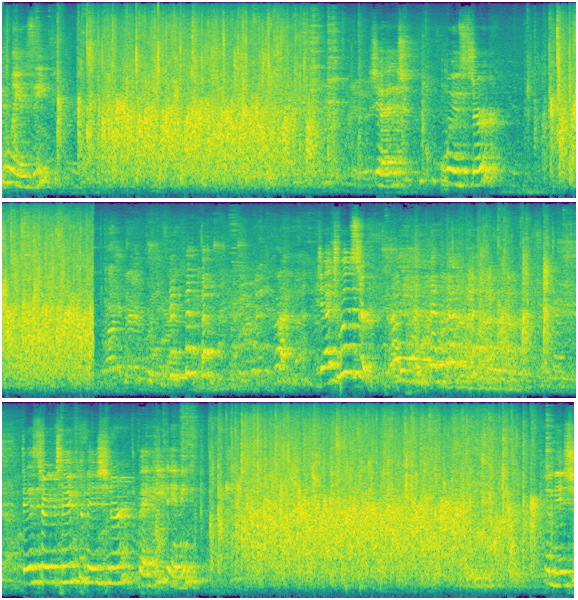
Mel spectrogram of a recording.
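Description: A crowd applauds loudly in a room.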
